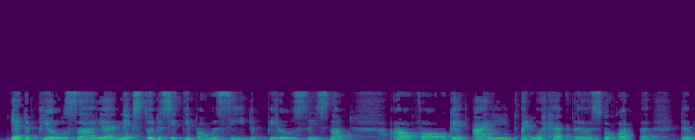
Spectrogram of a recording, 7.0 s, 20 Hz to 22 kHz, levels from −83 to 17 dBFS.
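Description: From 4.56 to 6.42 s, speech turns choppy and robotic: repeated packet loss, with gaps up to 80 ms patched by extending the previous sound.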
